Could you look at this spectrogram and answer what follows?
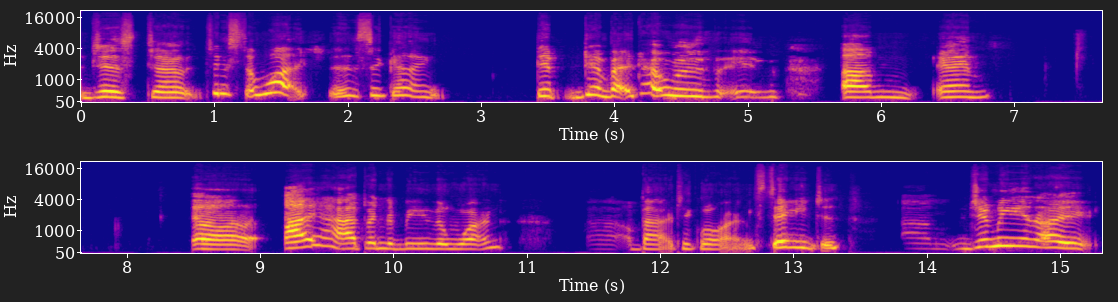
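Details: Adult woman with mild cerebral palsy that she says mainly affects her speech and motor skills, speaking in a podcast interview; mild dysarthria (cerebral palsy).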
